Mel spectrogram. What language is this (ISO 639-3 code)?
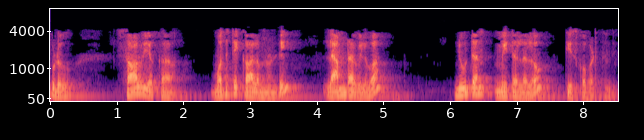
tel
